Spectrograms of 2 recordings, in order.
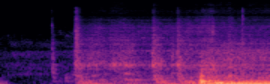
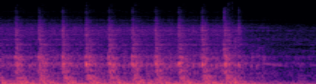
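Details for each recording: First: Chevy Colorado after Passlock no-start: a couple of quick cranks, then it fires and settles into a deep, steady idle; normal engine start. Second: Chevy Colorado cranking but not starting due to Passlock anti-theft lockout, before the free fix (white wire): long even cranking bursts that never catch, engine turns freely but won't fire.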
